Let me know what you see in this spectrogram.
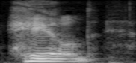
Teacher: the h though uh winds up being a breathy voice stage uh just because it's in between other voiced things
